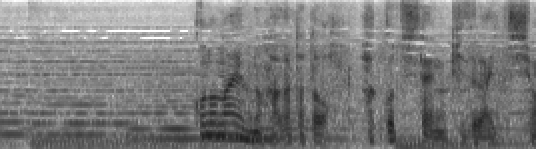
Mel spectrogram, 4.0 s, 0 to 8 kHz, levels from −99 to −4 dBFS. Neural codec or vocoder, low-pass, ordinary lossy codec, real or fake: none; none; none; real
